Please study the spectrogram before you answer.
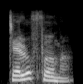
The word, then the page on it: terra firma: Indian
